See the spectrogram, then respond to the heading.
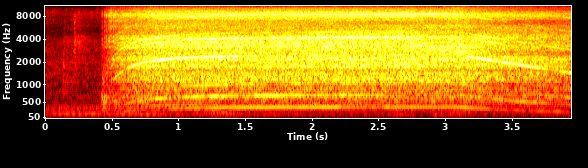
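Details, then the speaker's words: Juicer blender/grinder after repair of noisy fault (reverse-thread parts removed and refitted): clean steady high whine spinning up, even pitch, smooth wind-down, no rattle or grinding; normal running. "अल्हम्दुलिल्लाह बिल्कुल आम साफ आवाज़ होगी जैसे आवाज़ होती है।"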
